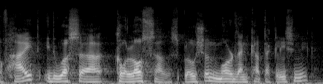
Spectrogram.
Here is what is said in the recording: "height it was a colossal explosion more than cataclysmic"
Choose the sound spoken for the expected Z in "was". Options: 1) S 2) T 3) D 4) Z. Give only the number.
1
